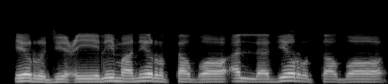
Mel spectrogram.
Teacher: Semua kalau kita wasalkan hamzah tu tak dibaca, maka itulah hamzah wasal ataupun ra yang berbaris mati ditebalkan disebabkan sebelumnya ada hamzah wasal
